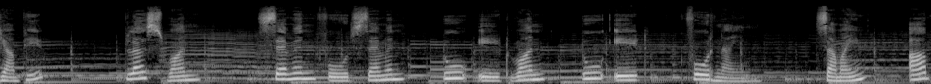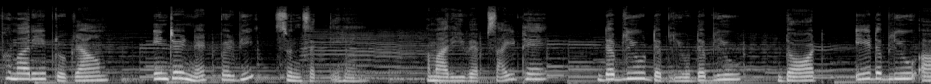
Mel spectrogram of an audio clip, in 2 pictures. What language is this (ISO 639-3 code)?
urd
